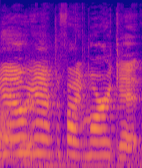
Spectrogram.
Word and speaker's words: Margit: Yeah, we have to fight Margit, who's Margit and not Margot, but might be Margot, I don't know. Legally distinct. They're all Margot, it's fine. Got? Did you pronounce the T at the end?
